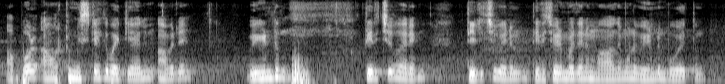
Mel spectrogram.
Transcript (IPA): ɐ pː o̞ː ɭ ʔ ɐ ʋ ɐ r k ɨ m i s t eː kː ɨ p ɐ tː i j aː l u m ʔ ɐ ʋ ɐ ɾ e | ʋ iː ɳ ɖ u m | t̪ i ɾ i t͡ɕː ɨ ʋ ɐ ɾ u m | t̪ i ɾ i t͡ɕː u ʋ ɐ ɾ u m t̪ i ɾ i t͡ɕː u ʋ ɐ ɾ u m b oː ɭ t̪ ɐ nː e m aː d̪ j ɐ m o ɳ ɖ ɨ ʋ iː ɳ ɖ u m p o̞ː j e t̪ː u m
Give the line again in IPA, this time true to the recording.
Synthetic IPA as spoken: ɐ pː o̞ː ɭ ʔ ɐ ʋ ɐ r k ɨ m i s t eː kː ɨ p ɐ tː i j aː l u m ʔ ɐ ʋ ɐ ɾ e | ʋ iː ɳ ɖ u m | t̪ i ɾ i t͡ɕː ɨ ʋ ɐ ɾ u m | t̪ i ɾ i t͡ɕː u ʋ ɐ ɾ u m t̪ i ɾ i t͡ɕː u ʋ ɐ ɾ u m b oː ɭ t̪ ɐ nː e m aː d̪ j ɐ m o ɳ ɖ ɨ ʋ iː ɳ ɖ u m p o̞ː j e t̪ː u m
